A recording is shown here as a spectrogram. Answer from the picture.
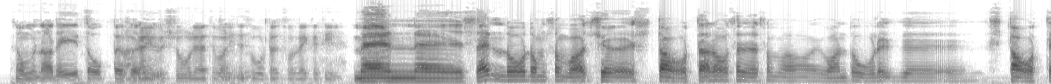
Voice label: dialekter; Folkminnen; Svenska sagor

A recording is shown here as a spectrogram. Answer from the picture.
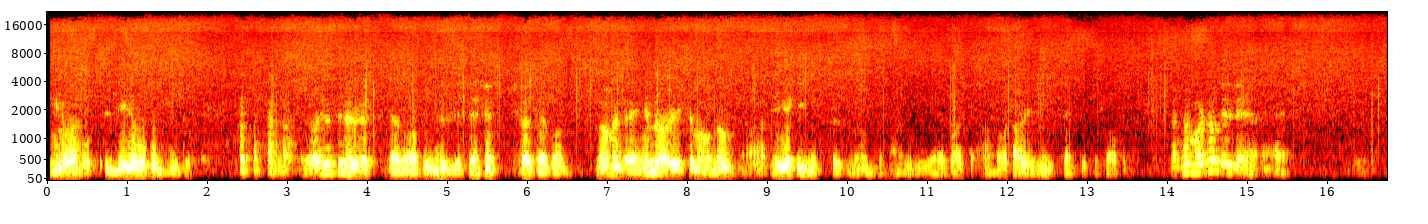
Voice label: dialekter; Folkminnen; Svenska sagor

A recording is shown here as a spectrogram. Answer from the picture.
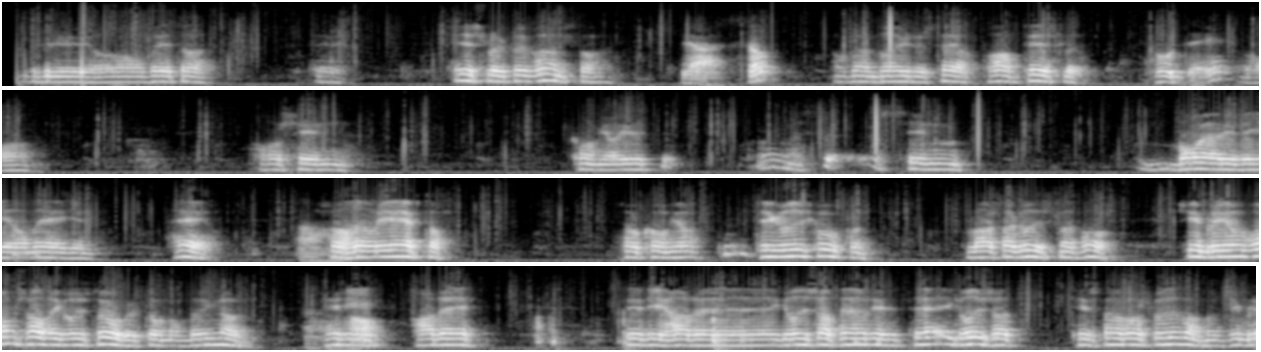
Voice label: Hallaröd, dialekter; Folkminnen; Svenska sagor

